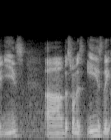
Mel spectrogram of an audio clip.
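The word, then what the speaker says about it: Ys: in the e's series or wise however you pronounce that i usually say ease this one is ease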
